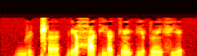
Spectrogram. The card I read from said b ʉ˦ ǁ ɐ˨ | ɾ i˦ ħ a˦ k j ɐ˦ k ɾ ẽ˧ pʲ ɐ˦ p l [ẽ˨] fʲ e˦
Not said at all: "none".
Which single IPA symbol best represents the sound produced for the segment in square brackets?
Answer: ẽ˨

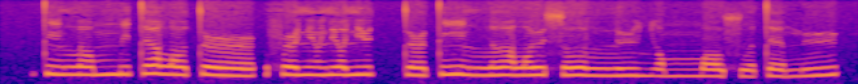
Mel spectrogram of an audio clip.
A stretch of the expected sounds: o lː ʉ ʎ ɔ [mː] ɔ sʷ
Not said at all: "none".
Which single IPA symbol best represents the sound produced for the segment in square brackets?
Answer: mː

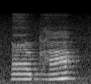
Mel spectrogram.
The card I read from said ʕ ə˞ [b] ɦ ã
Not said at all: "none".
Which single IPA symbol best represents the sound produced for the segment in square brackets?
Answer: b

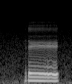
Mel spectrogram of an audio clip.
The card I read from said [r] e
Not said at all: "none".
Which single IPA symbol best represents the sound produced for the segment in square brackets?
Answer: ɾ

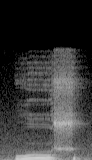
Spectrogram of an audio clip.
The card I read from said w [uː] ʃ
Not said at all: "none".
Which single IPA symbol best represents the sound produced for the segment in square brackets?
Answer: uː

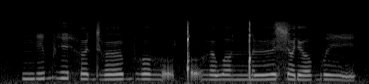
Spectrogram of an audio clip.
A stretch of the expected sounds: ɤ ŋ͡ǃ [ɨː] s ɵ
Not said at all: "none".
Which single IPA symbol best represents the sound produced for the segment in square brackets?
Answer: ɨː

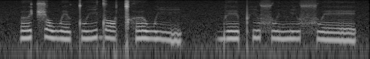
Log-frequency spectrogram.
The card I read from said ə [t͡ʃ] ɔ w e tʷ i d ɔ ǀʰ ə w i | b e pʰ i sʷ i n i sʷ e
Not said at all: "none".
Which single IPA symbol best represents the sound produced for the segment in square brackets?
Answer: t͡ʃ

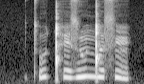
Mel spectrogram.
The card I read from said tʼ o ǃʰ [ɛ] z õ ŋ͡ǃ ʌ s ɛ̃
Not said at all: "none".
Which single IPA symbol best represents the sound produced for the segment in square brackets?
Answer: ɛ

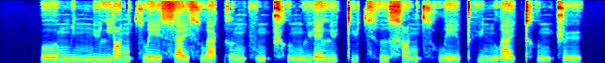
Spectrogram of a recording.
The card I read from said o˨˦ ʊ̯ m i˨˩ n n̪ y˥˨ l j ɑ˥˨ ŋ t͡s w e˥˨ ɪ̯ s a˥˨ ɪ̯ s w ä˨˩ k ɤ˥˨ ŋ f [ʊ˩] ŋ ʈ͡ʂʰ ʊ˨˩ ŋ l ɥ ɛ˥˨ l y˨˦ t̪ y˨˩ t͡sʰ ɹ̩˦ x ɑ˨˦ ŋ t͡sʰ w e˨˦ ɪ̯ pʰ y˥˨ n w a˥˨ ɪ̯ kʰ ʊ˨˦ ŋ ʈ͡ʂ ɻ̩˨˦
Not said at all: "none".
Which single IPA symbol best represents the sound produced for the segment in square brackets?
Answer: ʊ˩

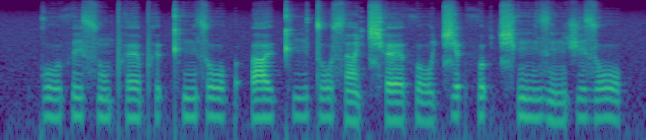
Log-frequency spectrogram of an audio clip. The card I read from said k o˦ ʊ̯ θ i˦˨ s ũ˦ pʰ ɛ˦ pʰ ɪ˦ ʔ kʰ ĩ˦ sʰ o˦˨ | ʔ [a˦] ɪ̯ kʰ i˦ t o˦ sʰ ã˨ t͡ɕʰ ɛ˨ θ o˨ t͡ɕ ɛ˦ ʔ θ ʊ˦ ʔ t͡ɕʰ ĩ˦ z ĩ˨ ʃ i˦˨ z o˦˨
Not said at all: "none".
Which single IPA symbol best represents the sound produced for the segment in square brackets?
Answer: a˦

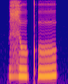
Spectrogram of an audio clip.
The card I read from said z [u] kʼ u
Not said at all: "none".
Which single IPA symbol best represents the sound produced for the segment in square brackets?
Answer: u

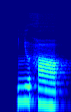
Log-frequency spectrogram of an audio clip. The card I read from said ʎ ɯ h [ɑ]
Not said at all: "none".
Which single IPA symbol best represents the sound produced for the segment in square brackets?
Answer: ɑ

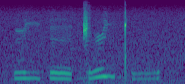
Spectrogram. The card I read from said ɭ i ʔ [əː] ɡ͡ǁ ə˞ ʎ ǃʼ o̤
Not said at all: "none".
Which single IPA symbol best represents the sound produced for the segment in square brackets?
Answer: əː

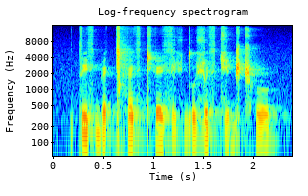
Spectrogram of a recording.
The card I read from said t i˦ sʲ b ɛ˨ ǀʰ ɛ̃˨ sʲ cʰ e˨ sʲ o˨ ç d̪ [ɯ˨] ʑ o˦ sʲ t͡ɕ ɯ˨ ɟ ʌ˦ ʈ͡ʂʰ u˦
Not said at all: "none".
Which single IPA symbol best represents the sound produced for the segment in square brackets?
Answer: u˨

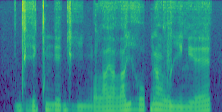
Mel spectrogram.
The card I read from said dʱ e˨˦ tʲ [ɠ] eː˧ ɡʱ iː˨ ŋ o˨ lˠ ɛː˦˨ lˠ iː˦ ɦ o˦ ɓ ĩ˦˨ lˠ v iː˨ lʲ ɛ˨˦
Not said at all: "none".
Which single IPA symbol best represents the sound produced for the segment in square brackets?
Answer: ŋ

